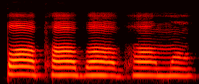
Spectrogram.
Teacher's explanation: प, फ, ब, भ, म, इसमें क्या होता है कि हमारे दोनों ओष्ठ मिल जाते हैं तब इनका उच्चारण हो पाता है, इसलिए उनको ओष्ठ्य व्यंजन कहा गया।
